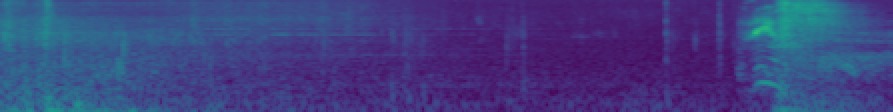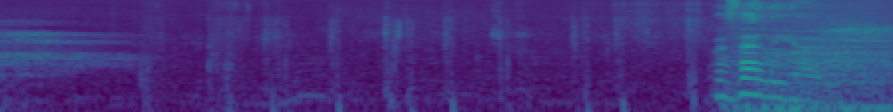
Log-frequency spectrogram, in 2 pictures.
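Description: Confringo blasting spell going off in the video game Hogwarts Legacy: a loud booming burst rises sharply midway and decays, with a second blast at the end, over a rumbling game background and a voice speaking between them.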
